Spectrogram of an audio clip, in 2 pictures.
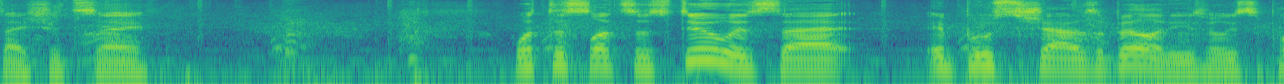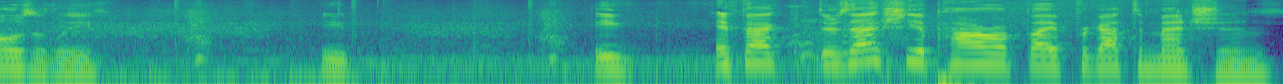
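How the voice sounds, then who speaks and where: A man's voice: fairly high pitch, animated, unhurried, pauses often, over music. A man giving casual let's play commentary, rambling and often stumbling and rephrasing as he goes. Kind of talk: casual video game commentary.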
